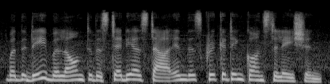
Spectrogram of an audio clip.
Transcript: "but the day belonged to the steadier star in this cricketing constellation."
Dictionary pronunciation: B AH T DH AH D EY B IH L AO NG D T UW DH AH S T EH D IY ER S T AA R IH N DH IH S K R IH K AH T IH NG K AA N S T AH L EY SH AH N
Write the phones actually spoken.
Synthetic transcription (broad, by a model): B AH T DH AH D EY B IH L AO NG T UW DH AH S T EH D IY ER S T AA L IH N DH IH S K R IH K AH T IH NG K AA N S T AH L EY SH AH N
